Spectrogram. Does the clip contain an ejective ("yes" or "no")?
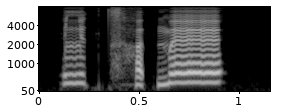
no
